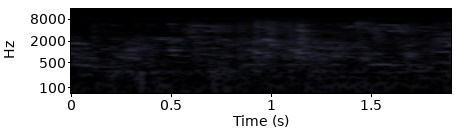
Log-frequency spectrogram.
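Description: Peruvidai chickens of about three kilograms each, kept for breeding on a farm, cluck in a soft, scattered chorus for a couple of seconds, faint and somewhat distant, with no voice over them.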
